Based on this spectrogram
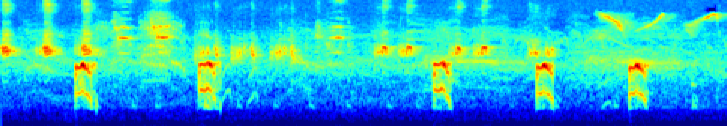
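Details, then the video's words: A Little Crake gives short, croaking 'kwek' notes at uneven intervals, about five in five seconds, over a soft chorus of high chirps and frog-like calls. "Little Crake"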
